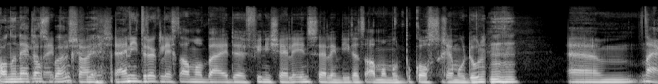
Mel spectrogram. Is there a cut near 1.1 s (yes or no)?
yes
